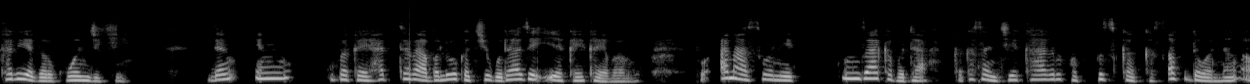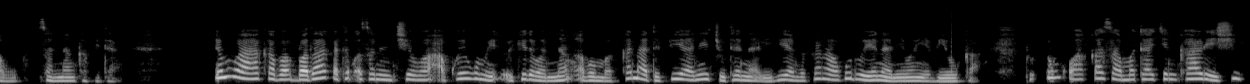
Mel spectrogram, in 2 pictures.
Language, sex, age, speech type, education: Hausa, female, 30-45, spontaneous, tertiary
